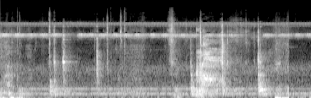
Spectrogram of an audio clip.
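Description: Crickets chirring steadily in a high tone, with a few faint sharp clicks of a line wrench working a hydraulic line fitting.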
